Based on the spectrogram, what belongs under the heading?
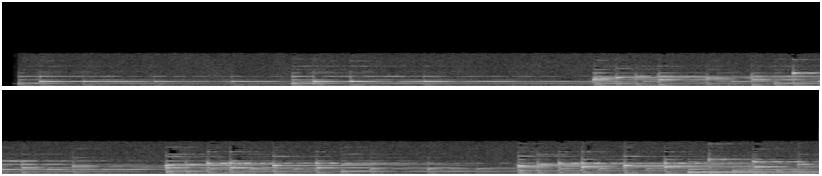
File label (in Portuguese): Filha Criança Feminino, Telemensagens Aniversário; Aniversários; Aniv Familiar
